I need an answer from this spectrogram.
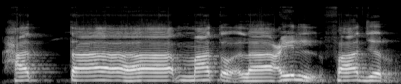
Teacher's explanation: ওয়াকফ করলে হাত্তা মাতলাল ফাজর রটা হালকা উচ্চারণ করব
